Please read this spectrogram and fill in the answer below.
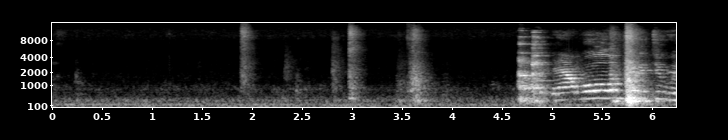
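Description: A few light clicks and clinks of small hard objects handled out of sight, followed in the last second or so by a person's voice.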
